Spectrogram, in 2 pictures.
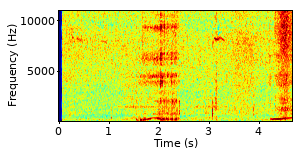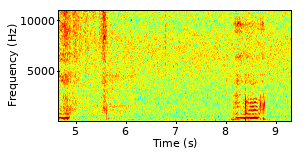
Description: French Bulldog snoring in bed with his human. Turn your volume up for full effect.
